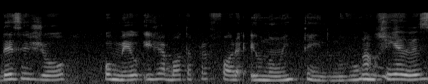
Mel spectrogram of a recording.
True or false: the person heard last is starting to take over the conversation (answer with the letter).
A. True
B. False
A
